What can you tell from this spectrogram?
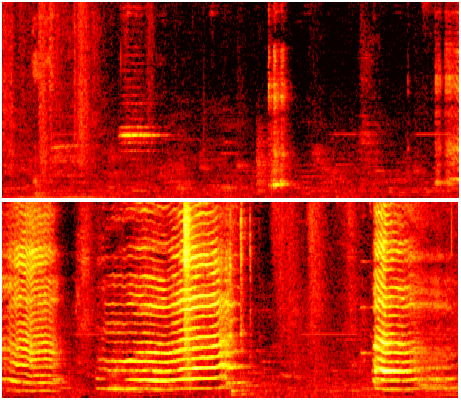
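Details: Young boy with fever cries during a pediatrician's chest auscultation, where a blood transfusion is advised: bursts of wailing in a strong, clear voice amid quiet room noise.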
